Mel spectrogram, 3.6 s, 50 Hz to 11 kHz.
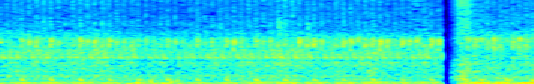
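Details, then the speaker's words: Toyota Kijang LGX 2L diesel after camshaft replacement, other parts and adjustments: a steady idle with a light, even, slightly crackly clatter and no heavy knocks. It is smoother at higher rpm. Normal diesel idle after repair. "penyetelannya udah selesai dan ini adalah suaranya dan hasilnya kalo untuk Toyota tipe 2m ini Manuel Nur Teruntuk langsamnya itu bunyi kemresek tapi kalau untuk giga RPM agak tinggi suaranya halus"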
